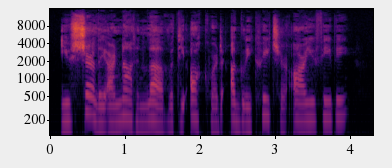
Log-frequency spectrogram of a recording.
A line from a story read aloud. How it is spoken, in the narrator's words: asked sharply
